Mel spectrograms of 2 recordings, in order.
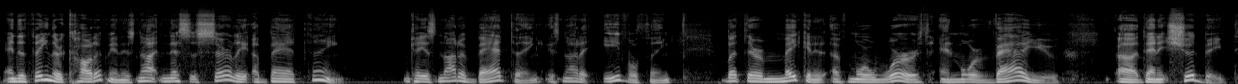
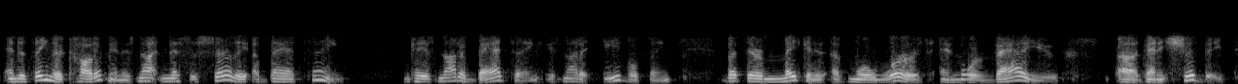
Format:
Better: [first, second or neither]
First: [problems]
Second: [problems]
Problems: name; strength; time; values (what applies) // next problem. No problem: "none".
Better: first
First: none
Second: phone-call audio; poor line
